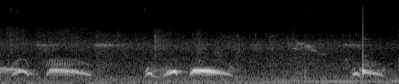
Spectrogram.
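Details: Young Malaysian-strain spotted dove in training as a decoy bird, giving soft, low arched coos in quick phrases, a short cluster of notes and then a final coo after a pause, with faint higher chirps in the background.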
